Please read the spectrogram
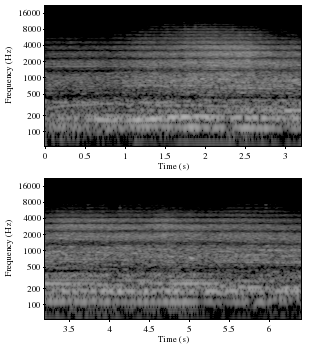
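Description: Pro Modified side-by-side (UTV) race engine running at speed on the dirt track: a steady engine drone whose pitch shifts slightly about halfway through.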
